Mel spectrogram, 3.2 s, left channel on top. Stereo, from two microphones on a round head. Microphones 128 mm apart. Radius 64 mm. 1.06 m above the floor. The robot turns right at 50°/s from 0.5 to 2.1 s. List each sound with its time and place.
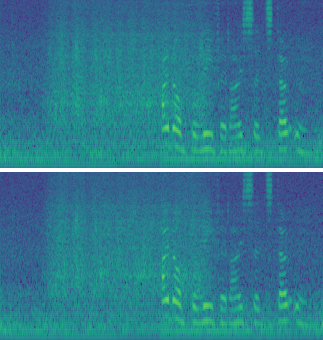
1.6 s a woman speaking: 5° right (ahead or behind); by 3.1 s 20° left (ahead or behind)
